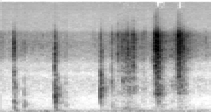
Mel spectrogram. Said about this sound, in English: I open the door for you, Excellency.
